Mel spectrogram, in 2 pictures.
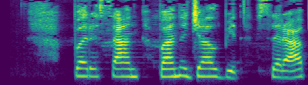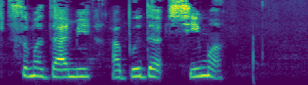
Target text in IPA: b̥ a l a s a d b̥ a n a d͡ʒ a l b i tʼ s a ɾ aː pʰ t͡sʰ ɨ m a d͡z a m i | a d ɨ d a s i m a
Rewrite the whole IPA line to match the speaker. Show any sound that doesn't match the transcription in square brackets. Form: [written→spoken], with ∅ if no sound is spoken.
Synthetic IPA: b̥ a [l→ɾ] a s a [d→n] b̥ a n a d͡ʒ a l b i tʼ s a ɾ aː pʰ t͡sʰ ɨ m a d͡z a m i | a [d→b] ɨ d a s i m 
